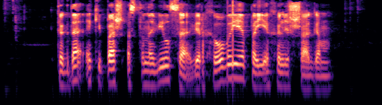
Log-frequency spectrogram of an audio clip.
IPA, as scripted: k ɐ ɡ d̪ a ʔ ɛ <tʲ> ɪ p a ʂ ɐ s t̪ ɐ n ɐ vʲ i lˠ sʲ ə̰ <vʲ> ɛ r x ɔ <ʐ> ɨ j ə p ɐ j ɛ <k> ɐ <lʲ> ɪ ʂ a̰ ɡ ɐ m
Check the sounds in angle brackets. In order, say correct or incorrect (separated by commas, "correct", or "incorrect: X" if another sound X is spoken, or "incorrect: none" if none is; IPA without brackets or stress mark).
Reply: incorrect: kʲ, correct, incorrect: v, incorrect: x, correct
